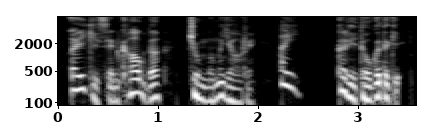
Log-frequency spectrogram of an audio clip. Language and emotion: Manipuri, fearful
